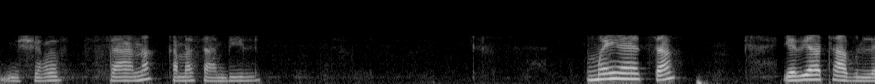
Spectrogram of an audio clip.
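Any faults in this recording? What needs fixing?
GSM full-rate codec damage runs through the whole speech clip: nothing above 4 kHz, and a buzzy, gravelly roughness from pulse-driven excitation, which fits 13 kbps. Keep the original recording, or use a wideband codec.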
